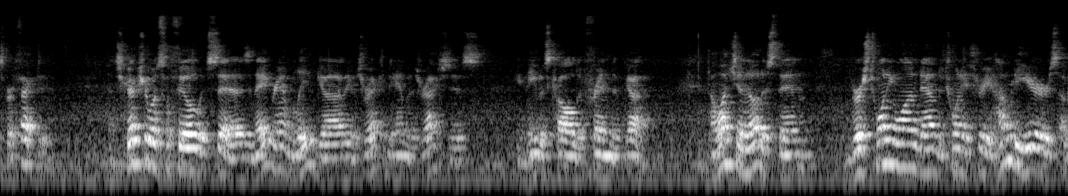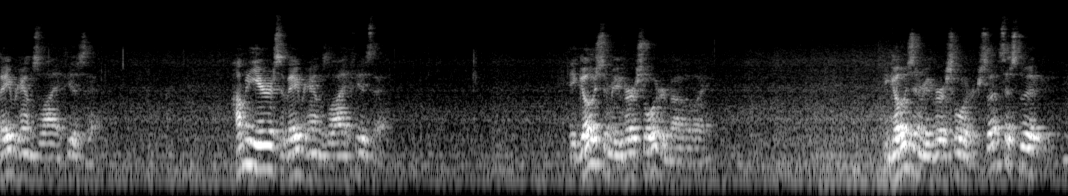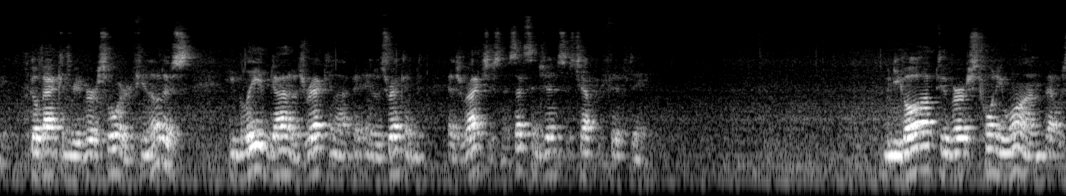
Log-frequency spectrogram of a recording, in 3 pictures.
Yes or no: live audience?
yes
